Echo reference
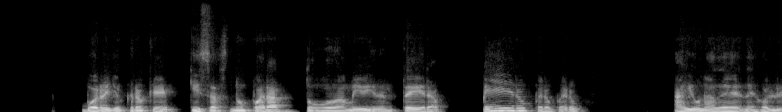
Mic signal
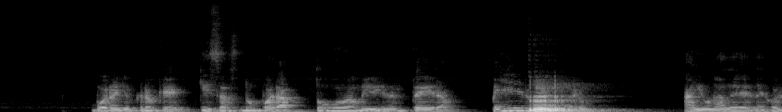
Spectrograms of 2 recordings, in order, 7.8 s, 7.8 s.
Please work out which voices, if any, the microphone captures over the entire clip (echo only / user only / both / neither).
both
